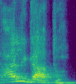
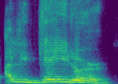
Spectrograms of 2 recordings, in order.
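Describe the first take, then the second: First: The final R is not an English R. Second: The final R is an English R. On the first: The speaker calls it wrong. "Ou não é alligator" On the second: The speaker calls it right. "é alligator. De novo, som de R"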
